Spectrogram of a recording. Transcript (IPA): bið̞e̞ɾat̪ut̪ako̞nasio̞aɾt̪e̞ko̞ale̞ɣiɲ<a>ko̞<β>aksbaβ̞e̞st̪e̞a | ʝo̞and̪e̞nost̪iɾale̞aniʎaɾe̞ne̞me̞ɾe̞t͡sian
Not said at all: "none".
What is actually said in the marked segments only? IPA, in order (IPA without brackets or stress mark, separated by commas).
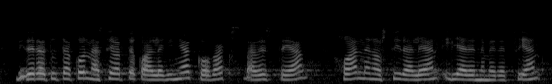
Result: a, β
